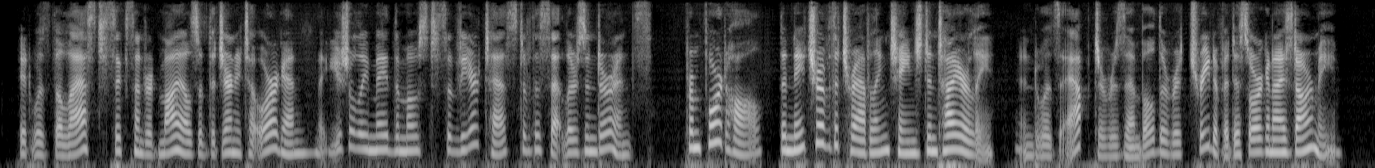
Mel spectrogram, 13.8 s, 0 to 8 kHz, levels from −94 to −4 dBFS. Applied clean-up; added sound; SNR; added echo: neural mask model Resemble Enhance denoiser.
